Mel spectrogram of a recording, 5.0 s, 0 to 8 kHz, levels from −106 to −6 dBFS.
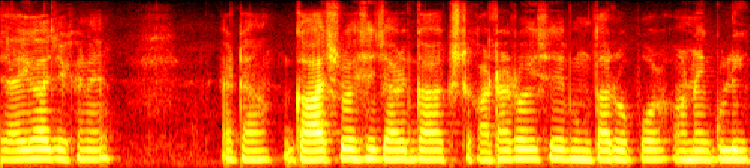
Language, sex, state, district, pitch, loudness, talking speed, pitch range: Bengali, male, West Bengal, Jalpaiguri, 165 Hz, -21 LUFS, 205 wpm, 160-170 Hz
